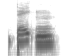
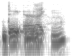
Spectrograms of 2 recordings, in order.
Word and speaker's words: Dayton: says Shrug, and then Dayton, kind of the way we pronounce it, Date, glottal stop, in. Dayton.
